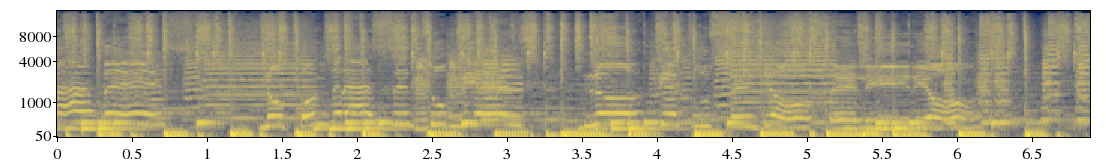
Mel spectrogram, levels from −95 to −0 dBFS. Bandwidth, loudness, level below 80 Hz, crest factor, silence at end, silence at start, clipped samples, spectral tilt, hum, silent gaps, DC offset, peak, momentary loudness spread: 16 kHz; -11 LUFS; -16 dBFS; 10 dB; 0 s; 0 s; under 0.1%; -3.5 dB/octave; none; none; under 0.1%; 0 dBFS; 2 LU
